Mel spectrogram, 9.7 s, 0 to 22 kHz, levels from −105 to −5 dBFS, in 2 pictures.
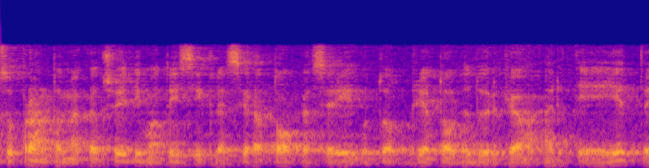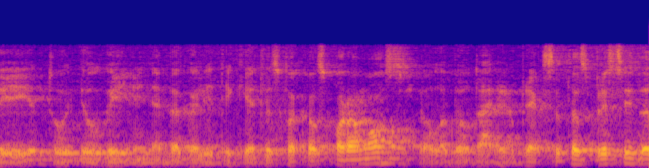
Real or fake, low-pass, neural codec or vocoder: fake; 7.2 kHz; codec, 16 kHz, 8 kbps, FreqCodec, larger model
